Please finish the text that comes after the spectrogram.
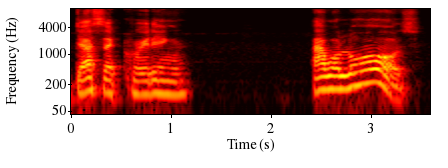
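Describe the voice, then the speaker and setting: Indignant Liberian man, slow and emphatic. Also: medium pitch, animated. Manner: indignant, emphatic, repeats phrases for force. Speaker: political commentator guest. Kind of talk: impassioned political commentary.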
